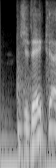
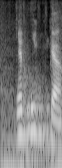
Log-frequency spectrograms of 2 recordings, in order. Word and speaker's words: Jedlička: And the one Jedlička. You can try one more time. Yeah. You We want J as like a Y.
